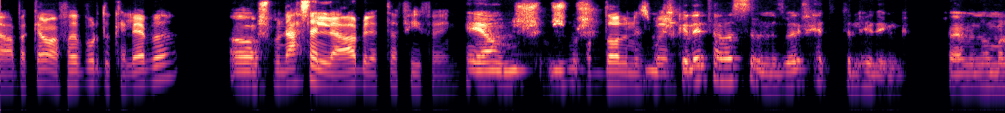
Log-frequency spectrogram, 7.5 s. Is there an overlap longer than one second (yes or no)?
yes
